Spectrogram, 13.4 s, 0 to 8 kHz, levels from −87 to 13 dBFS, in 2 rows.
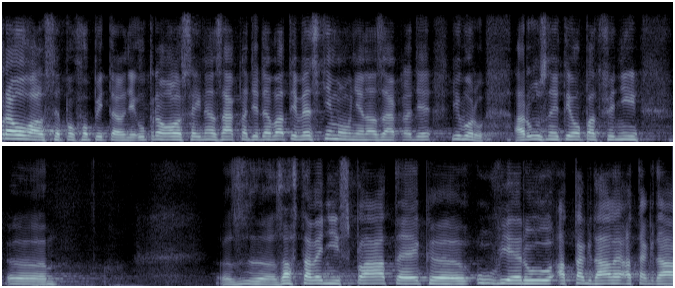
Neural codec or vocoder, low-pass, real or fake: codec, 44.1 kHz, 7.8 kbps, DAC; 7.2 kHz; fake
